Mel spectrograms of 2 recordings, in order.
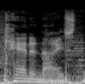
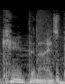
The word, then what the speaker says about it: canonized: I pronounced canonized wrong. It's canonized, not cantonized.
